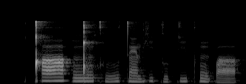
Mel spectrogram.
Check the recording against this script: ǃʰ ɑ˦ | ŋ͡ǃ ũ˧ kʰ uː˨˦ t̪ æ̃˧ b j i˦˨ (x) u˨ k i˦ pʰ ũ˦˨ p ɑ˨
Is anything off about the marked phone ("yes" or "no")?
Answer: yes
